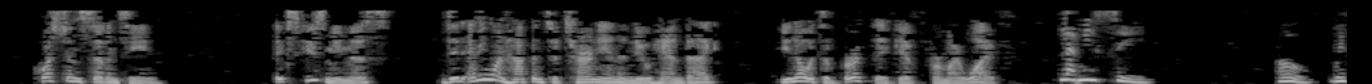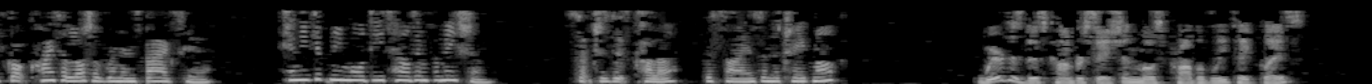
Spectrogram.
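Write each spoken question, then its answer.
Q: Where does this conversation most probably take place?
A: At a lost and found office.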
